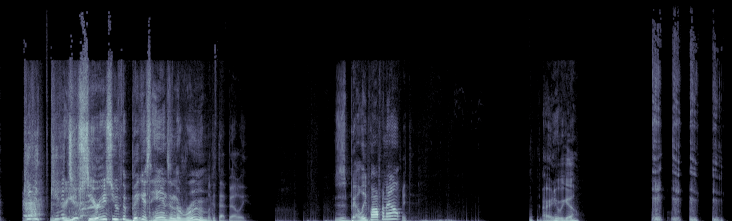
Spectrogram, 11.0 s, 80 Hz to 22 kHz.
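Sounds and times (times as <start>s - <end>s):
speech: 0.4s - 3.8s, 5.0s - 6.2s, 8.2s - 8.8s, 9.8s - 10.9s
person noisily slurping a drink: 9.8s - 10.9s.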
